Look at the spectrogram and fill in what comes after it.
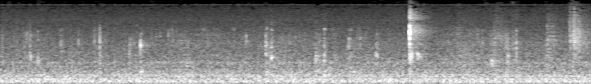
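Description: A person chewing a mouthful of toasted breakfast bagel sandwich: faint, irregular mouth clicks, with one sharper click about four seconds in.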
